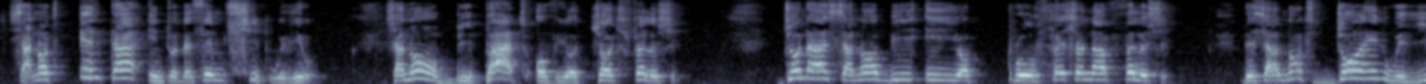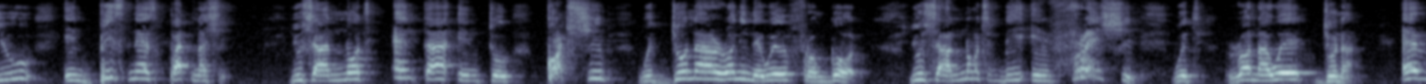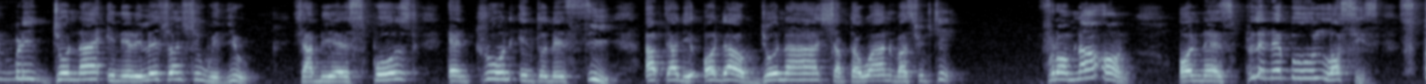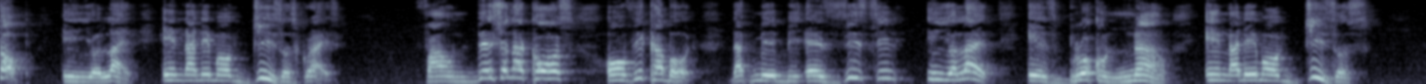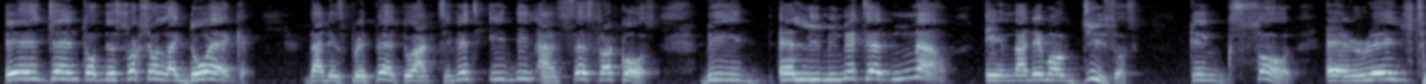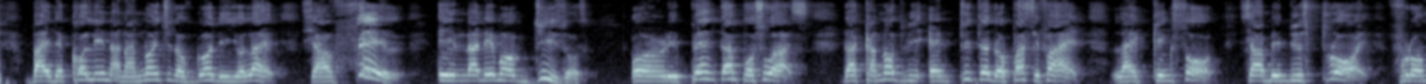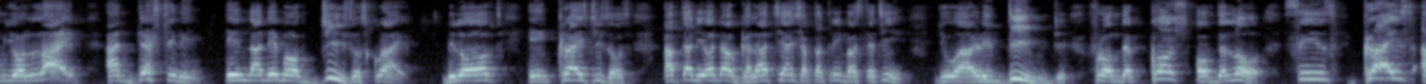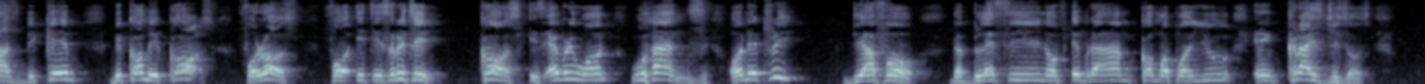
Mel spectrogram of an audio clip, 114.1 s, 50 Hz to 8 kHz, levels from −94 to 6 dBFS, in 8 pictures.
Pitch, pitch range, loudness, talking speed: 205 Hz, 180-240 Hz, -24 LUFS, 120 wpm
